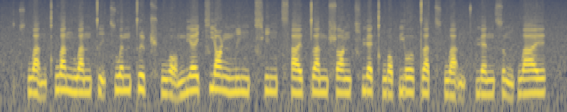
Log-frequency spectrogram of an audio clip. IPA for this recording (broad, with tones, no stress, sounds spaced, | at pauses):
t͡sʰ w a̰˨˩ n kʰ w a˥˨ n w a˨˦ n t̪ ḭ˨˩ t͡s w ə˦ n t̪ i˥˨ ʈ͡ʂʰ w ɔ̰˨˩ n̪ j ɛ˦ t͡ɕ j ɑ˥˨ ŋ m i˥˨ ŋ t͡ɕʰ i˦ ŋ t͡sʰ a˦ ɪ̯ t̪ a˦ n ʂ ɑ˦ ŋ t͡ɕʰ ɥ ɛ˥˨ kʰ w ɔ˨˦ p j o˥˨ ʊ̯ t̪ ä˦ t͡sʰ w a̰˨˩ n pʰ ɥ ɛ˨˦ n s ʊ̰˨˩ ŋ p w a˦ ɪ̯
